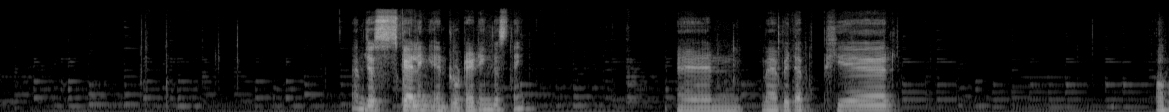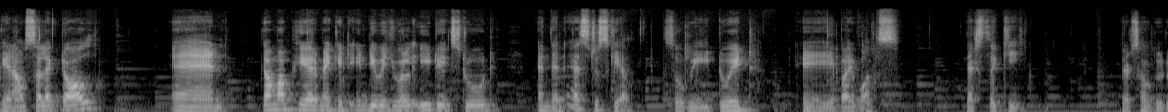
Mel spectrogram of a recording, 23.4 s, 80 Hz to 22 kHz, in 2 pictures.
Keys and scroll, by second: 0.0 s, 0.1 g, 2.2 g, 3.1 s, 4.4 r, 5.0 s, 5.9 g, 7.2 s, 8.3 r, 9.3 g, 15.7 e, 17.1 s, 18.6 z, 20.3 z, 21.5 z, 22.4 z.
